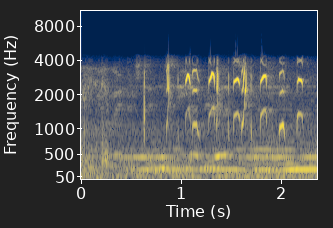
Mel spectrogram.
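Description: A rubber squeaky dog toy squeaked in quick succession, about eight short high squeaks in a little over a second, as a puppy chews it.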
